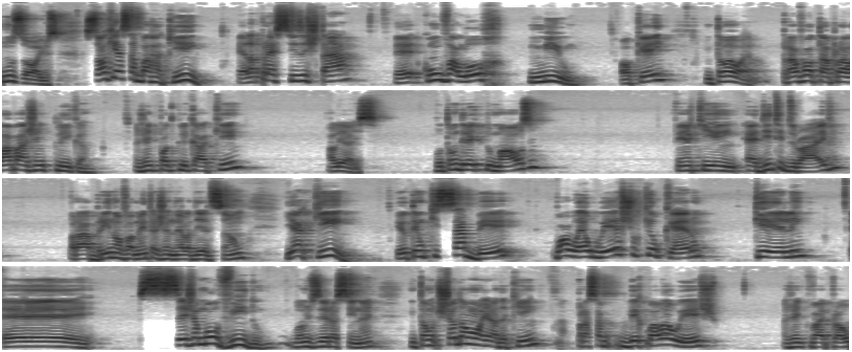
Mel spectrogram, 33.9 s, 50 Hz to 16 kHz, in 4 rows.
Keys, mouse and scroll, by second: 10.8-13.7 drag, 13.7-16.6 right drag, 31.7-33.9 drag.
